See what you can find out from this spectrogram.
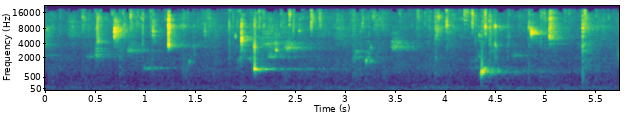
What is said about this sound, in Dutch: De grot laat die druppels los. Stel je voor dat jij die grot bent en dat je bij het vallen van de druppels loslaat wat je kwijt wilt.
